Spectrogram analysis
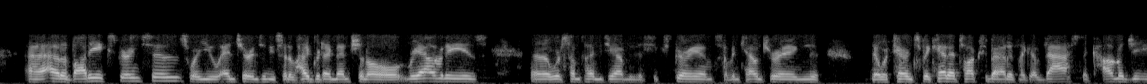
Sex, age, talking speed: male, 40-59, 185 wpm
